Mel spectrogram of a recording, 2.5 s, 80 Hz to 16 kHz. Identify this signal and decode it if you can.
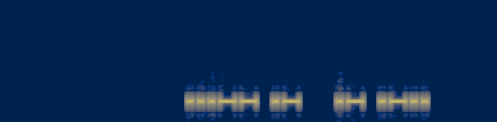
Morse code, heard as a keyed tone, about 47 wpm, 700 Hz. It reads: 3A AL
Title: Field Day Exchanges - 45wpm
